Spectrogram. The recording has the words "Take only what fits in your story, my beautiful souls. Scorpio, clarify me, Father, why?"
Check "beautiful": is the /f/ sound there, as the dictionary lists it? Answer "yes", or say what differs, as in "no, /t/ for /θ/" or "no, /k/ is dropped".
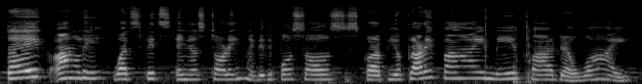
no, /p/ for /f/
